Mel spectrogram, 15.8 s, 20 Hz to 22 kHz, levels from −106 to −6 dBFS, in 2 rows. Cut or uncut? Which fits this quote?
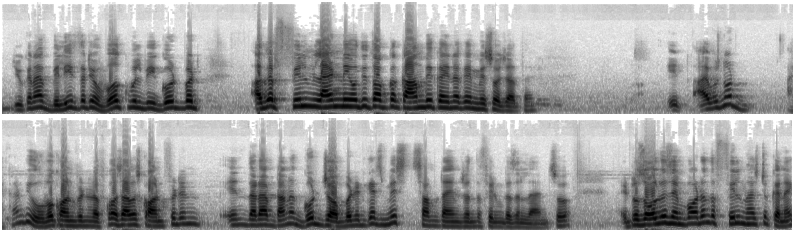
uncut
